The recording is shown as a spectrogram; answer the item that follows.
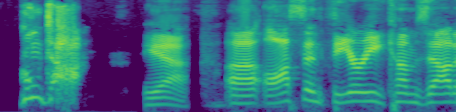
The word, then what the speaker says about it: Gunther: they called him Gunther, and he goes, "It's pronounced Gunther."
